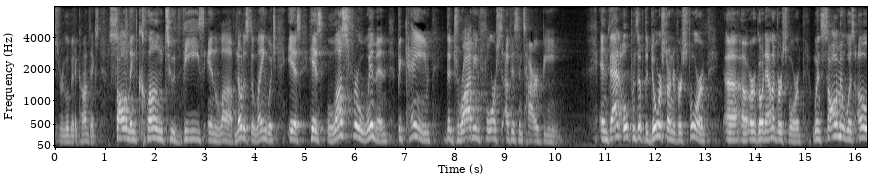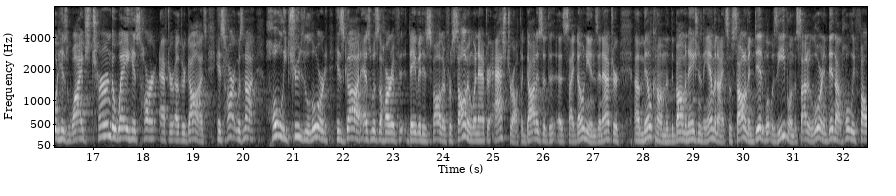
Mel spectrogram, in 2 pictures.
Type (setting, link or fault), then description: setting, large echoing room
